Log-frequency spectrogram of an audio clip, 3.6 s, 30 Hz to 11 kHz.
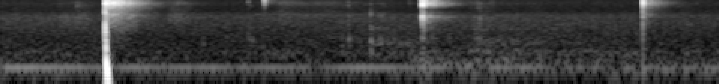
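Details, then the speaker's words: Washing machine run capacitor, 9.5 µF, charge-discharge test for slow-running machine: three sharp, clean snaps over faint hum showing it holds charge; red lead section gives a stronger snap than the other. "इसकी आवाज़ जो है यहां पर मिलेगी और लाल की ज्यादा है और इसकी कम है"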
